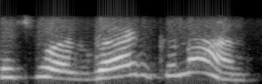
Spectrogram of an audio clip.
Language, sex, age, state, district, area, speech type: Kashmiri, female, 30-45, Jammu and Kashmir, Budgam, rural, conversation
